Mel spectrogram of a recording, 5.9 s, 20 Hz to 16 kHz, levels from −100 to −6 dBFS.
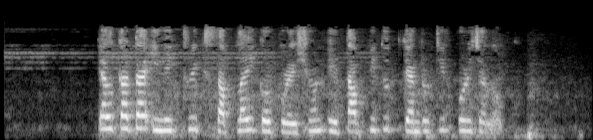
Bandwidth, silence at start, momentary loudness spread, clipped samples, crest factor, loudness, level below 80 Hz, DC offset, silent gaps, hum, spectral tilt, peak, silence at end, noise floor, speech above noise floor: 8 kHz; 1 s; 14 LU; under 0.1%; 20 dB; -19 LUFS; -60 dBFS; under 0.1%; none; none; -4 dB/octave; -2 dBFS; 0.55 s; -58 dBFS; 39 dB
